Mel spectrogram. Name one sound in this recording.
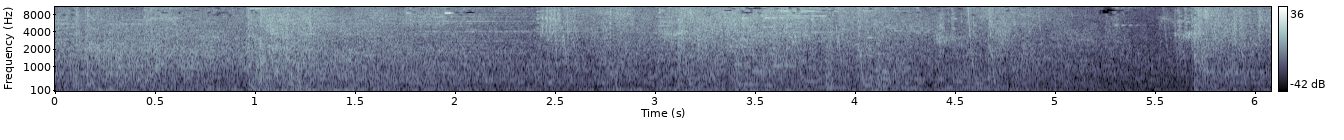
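Game alert chimes sound.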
